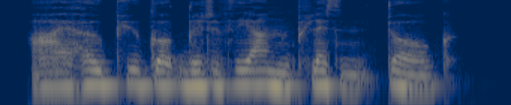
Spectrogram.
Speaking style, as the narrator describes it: said Block in his monotonous voice

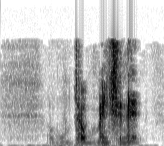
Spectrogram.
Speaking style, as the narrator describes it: said Hagrid gruffly

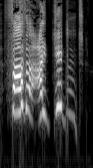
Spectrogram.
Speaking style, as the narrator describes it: shrieked the boy in chains below

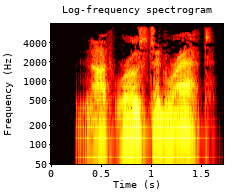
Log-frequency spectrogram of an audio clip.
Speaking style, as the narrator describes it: said Flint gruffly

